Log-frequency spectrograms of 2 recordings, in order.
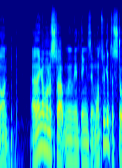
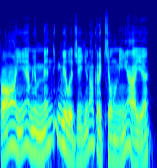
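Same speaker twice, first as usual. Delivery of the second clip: put-on smug, know-it-all tone, pitched up; 5 semitones higher than usual. Voicing the mending villager in the game: imitating a smug villager. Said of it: "Thinks he's so smug".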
